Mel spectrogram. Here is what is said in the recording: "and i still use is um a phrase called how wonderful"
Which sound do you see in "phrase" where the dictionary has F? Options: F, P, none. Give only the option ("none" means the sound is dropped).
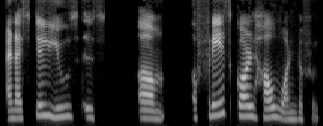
F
